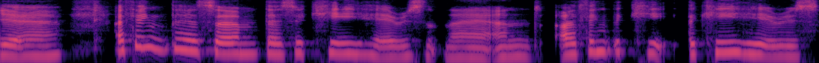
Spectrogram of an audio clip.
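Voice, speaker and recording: The background stays quiet. A woman's voice has a dark, mellow tone. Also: dry, close sound with no echo. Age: 60s. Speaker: podcast host. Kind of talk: conversational interview.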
